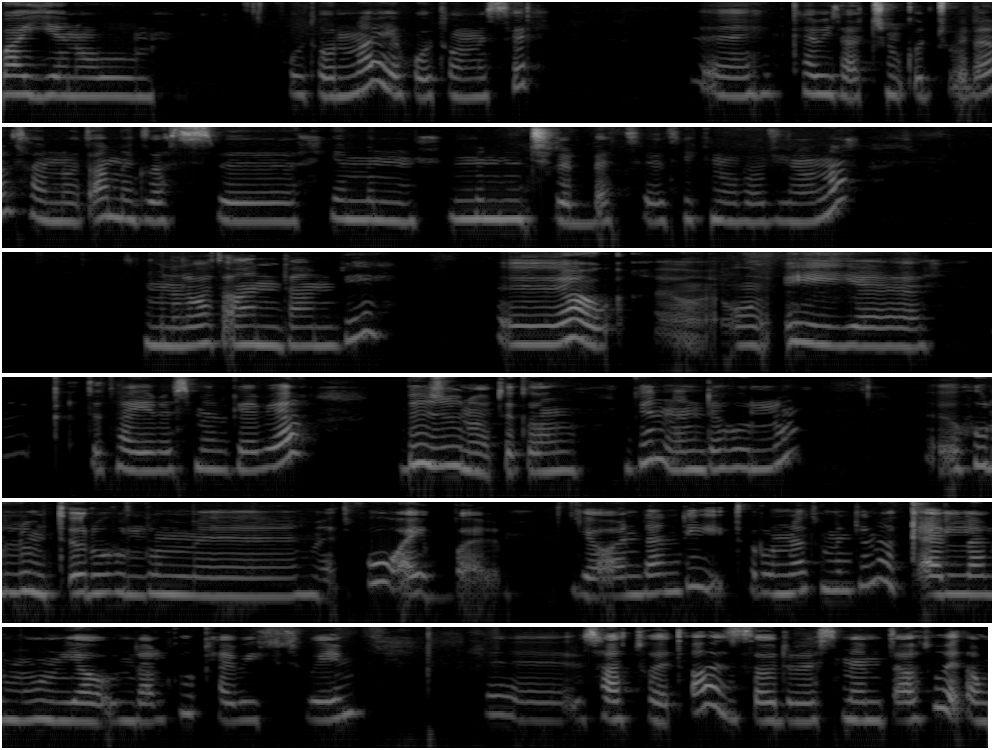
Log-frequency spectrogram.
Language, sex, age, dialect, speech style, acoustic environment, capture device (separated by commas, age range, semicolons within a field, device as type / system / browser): Amharic, female, 25-34, Ethiopia - Addis Ababa, focused, silence; appliances, mobile / Linux / Chrome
